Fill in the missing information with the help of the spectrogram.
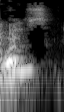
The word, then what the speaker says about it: Schwartz: How do you pronounce that? – Schwartz. Brecken. – Schwartz. And then, so is there a little, like, an unspoken T? Or yeah, Schwartz. – There's a voice T, but it's not actually written in there.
